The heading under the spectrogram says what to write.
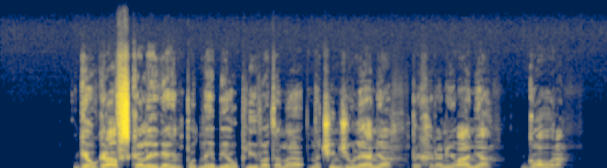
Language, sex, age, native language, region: Slovenian, male, 30-49, Slovenian, Posavska region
